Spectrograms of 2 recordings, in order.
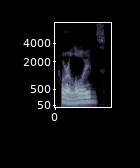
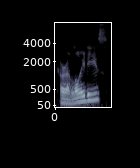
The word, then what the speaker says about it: coralloides: harvested coralloides now and I think I pronounced it coralloids last year but I heard Adam Harington from learn your land call it coralloides so I think I'll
